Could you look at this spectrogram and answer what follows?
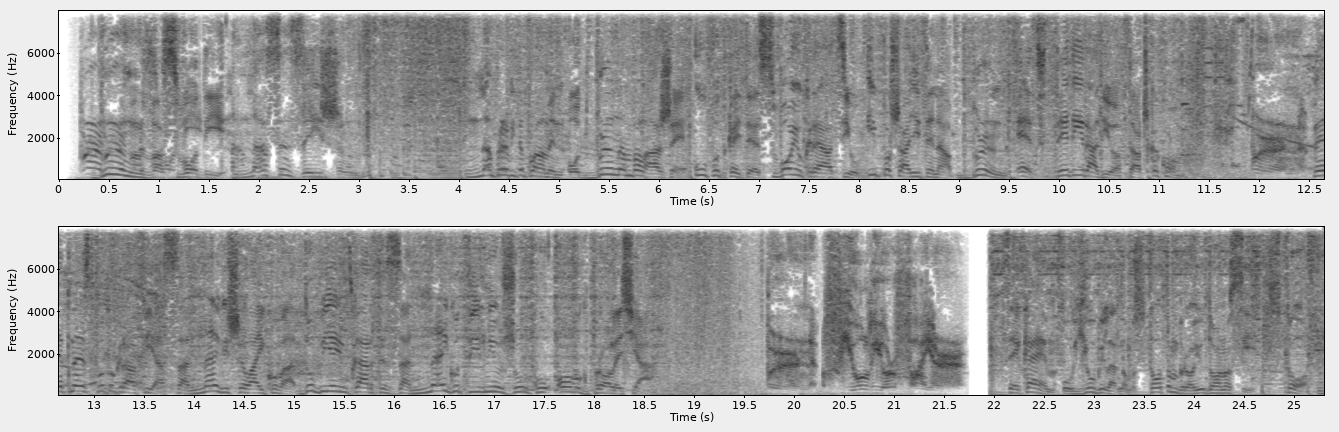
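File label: serbian male commercial; voice demos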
